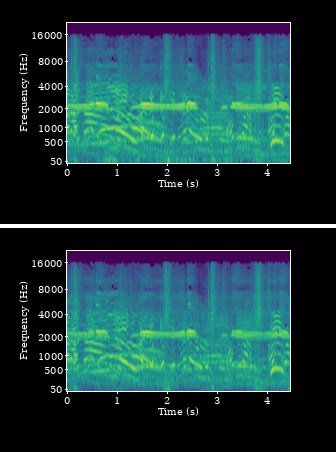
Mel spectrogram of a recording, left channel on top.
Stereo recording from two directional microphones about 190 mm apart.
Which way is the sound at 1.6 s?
45° right (ahead or behind).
